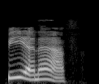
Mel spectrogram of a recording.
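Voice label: "bnf", British English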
